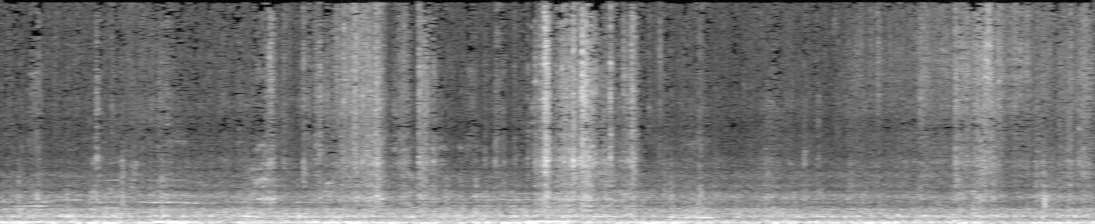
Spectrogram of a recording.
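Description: Mugunghwa-ho passenger train running, heard from inside the coach: a steady low rumble and hum of the moving train.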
